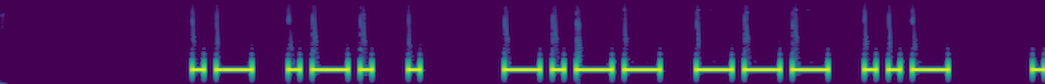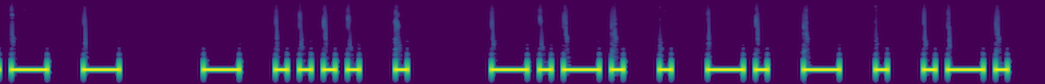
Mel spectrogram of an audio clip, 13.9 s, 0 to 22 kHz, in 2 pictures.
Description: Morse code, heard as a keyed tone, about 15 wpm, 700 Hz. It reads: ARE YOU AT THE CENTER
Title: Sentences from Top 1000 Words - Review Part 2 - 15wpm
